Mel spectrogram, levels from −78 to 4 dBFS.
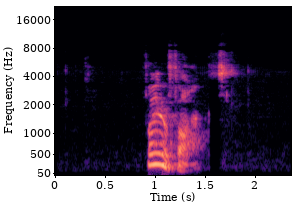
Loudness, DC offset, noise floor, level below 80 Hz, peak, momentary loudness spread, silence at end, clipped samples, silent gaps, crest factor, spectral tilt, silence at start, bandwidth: -17 LUFS; under 0.1%; -62 dBFS; -66 dBFS; -2 dBFS; 8 LU; 0.55 s; under 0.1%; none; 18 dB; -4.5 dB/octave; 0.9 s; 8.8 kHz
